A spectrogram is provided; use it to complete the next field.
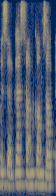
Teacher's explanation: Jiva bhu long sound, full letter followed by visarga. Visarga sound comes out as half sa as it is followed by sa of sanatanaha. So both half sa and full sa should be distinctly heard.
